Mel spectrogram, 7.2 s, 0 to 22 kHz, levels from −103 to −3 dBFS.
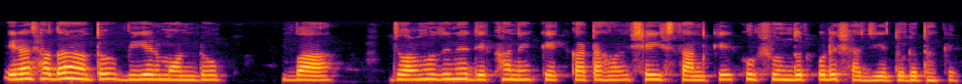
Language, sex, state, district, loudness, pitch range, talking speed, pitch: Bengali, female, West Bengal, North 24 Parganas, -17 LUFS, 205-230 Hz, 150 wpm, 220 Hz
